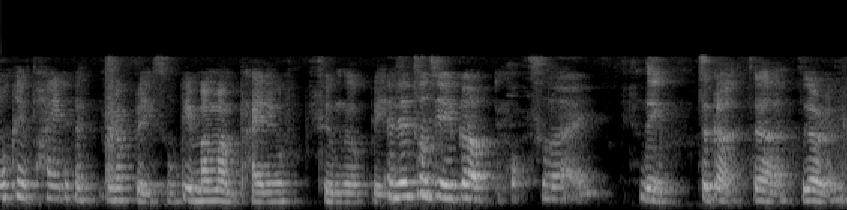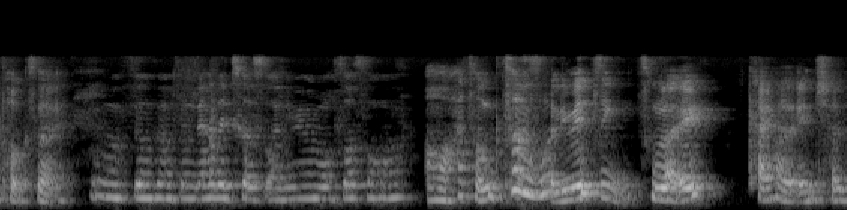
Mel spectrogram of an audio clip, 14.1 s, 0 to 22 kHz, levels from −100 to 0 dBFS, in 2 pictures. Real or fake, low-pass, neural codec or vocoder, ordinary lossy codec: real; 7.2 kHz; none; none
